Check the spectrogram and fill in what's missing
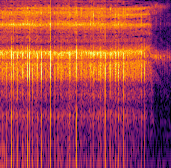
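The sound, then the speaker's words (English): A vape coil in an atomizer, loaded with e-liquid, crackles and hisses intensely, with a steady sizzling hiss punctuated by rapid, irregular sharp pops for about three seconds before fading out. No voices. “I have rarely ever had coils crackle that intensely on here, and it's great.”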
